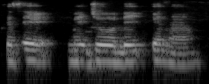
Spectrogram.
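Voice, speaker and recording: A man with a Filipino accent, facilitating an online class over a video call, brisk and mixing English with Tagalog. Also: fairly high pitch, flat delivery, dark tone. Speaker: course facilitator. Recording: dull lo-fi video call audio.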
